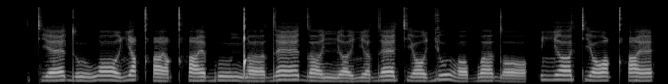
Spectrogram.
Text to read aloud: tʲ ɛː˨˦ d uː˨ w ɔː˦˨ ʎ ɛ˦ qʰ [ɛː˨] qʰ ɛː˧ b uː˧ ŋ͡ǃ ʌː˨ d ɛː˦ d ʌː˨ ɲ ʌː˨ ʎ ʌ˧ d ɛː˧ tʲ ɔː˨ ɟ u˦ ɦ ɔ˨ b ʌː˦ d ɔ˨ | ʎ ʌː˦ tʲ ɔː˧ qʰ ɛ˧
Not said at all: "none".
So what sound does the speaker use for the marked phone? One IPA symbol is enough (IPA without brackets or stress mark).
ɛː˨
